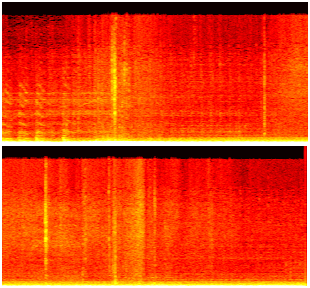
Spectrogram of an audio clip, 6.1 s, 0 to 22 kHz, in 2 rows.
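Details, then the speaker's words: 1991 Jeep Cherokee XJ Sport 4.0-liter 5-speed idling in cold weather: steady low rumble with a rough puffing edge that doesn't smooth out; an exhaust leak. "I can hear that exhaust leak."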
